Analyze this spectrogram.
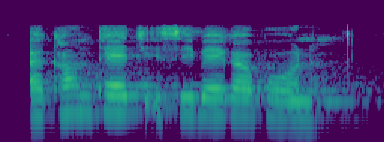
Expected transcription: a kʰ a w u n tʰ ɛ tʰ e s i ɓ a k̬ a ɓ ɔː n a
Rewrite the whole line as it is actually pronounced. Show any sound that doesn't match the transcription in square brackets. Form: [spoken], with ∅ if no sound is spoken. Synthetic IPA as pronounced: a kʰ a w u n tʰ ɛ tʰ [i] s i ɓ [ɛ] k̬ a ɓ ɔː n a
